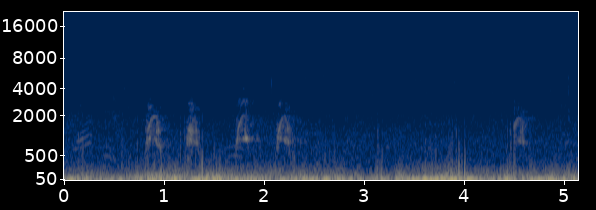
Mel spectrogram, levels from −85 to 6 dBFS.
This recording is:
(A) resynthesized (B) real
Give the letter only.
B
